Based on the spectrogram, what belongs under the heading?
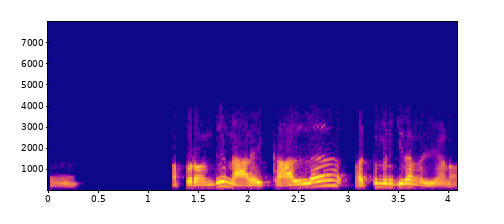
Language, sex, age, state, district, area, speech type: Tamil, male, 18-30, Tamil Nadu, Ariyalur, rural, conversation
